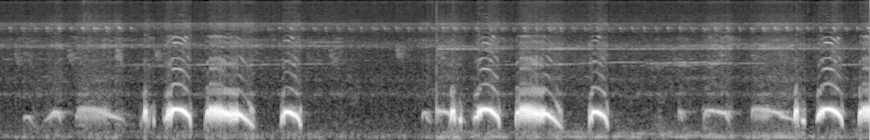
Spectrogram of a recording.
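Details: Spotted dove luring call for a pet dove that will not call: a quiet intro, then a rhythmic phrase of loud arched coos with one long central note, repeated twice after a brief silence.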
